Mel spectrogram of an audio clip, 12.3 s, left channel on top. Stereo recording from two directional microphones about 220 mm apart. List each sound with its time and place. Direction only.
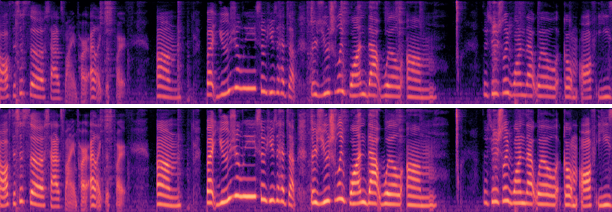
0.0 s speech: 50° right (ahead or behind)
6.2 s a woman's voice: 40° right (ahead or behind)
10.0 s speech: 50° right (ahead or behind)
